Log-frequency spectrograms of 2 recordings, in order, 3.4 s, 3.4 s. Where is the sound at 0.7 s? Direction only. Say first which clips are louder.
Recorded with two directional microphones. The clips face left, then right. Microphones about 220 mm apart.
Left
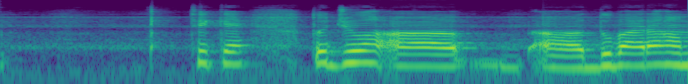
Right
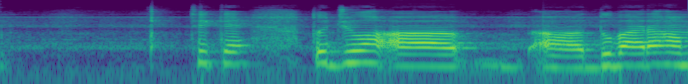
Left 4 dB; 30° left (ahead or behind).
